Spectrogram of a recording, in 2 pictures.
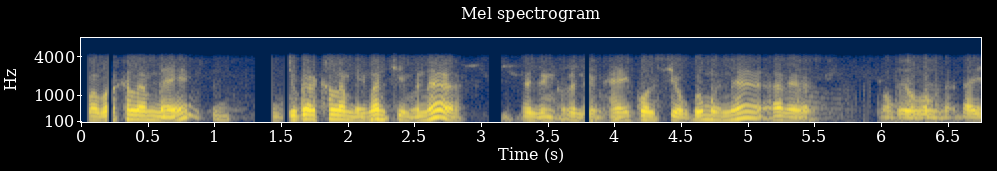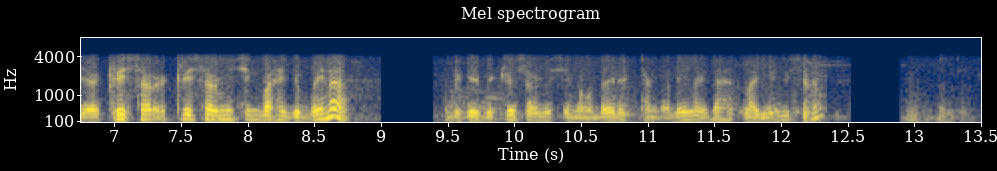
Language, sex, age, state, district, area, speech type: Bodo, male, 45-60, Assam, Udalguri, urban, conversation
